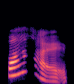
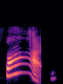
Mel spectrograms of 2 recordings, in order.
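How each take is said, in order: First: Put-on model word for child. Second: Much higher, louder "Five" with a falling tune; exaggerated model. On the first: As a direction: say Five up high for the child to copy. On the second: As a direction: sing out "Five" high so the child copies. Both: Shown as a demonstration. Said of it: "Okay, say".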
